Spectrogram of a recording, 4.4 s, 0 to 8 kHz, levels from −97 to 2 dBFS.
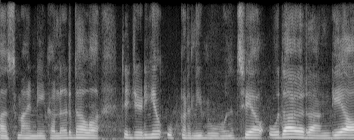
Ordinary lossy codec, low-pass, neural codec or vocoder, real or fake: none; none; codec, 16 kHz, 2 kbps, X-Codec, HuBERT features, trained on general audio; fake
